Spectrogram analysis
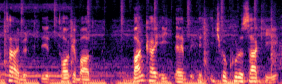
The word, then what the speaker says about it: Ichigo Kurosaki: Ichigo, Kurosaki, in a hollow. That's the right way to say it. It's not Shirosaki, it's not white Ichigo, it's Ichigo Kurosaki in a hollow.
